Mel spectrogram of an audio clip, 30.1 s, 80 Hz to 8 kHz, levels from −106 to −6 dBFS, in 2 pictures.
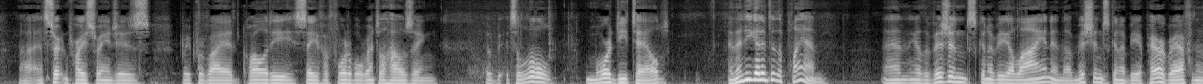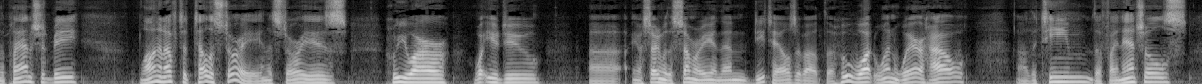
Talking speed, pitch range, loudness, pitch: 170 wpm, 105-140 Hz, -28 LUFS, 115 Hz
